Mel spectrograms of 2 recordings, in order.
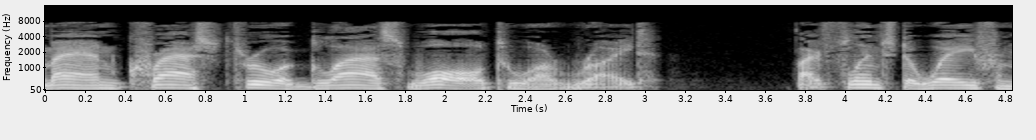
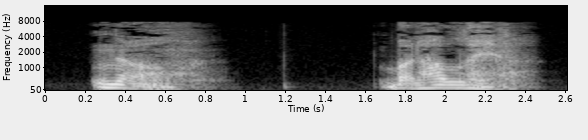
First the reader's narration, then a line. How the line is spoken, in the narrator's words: the man gasped, obviously in pain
